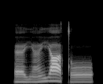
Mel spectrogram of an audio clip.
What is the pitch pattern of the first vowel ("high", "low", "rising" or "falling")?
low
